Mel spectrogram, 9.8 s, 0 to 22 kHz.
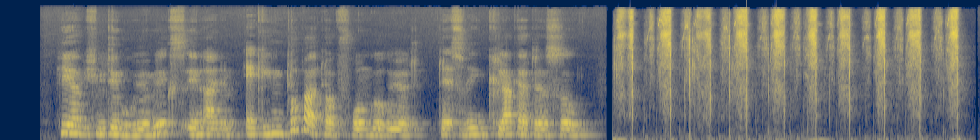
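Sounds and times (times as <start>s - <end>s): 
speech: 0.6s - 6.0s
hand air pump worked in quick steady strokes: 6.1s - 9.8s.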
